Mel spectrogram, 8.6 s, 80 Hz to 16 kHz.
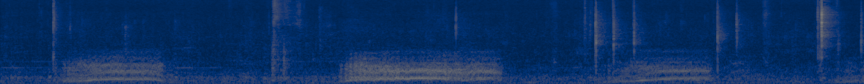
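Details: A 9-week-old kitten guarding a chunk of chicken she found gives three drawn-out, rough growls, each about a second long and rising slightly, with short pauses and faint clicks between.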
